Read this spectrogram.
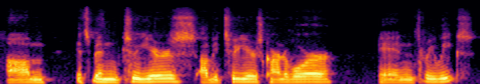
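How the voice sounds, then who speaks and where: A man in his forties hosting a casual interview as a coach, talking in an energetic, conversational way with frequent "right?" asides. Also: medium pitch, measured pace. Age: 40s. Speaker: podcast host and metabolic coach.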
